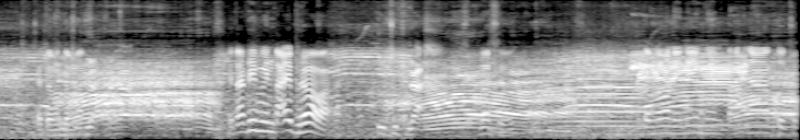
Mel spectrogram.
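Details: Cattle for sale at the Wage livestock market in Panggul, Trenggalek, Indonesia: a drawn-out lowing call swelling and dipping in pitch midway, overlapped by men talking and haggling over prices in the busy market.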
